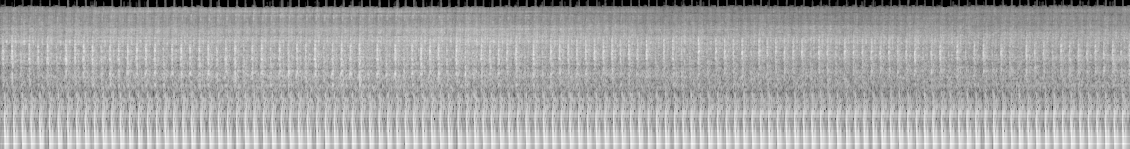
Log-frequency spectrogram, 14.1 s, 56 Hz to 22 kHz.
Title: Knocking sound in Suzuki FXR 150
